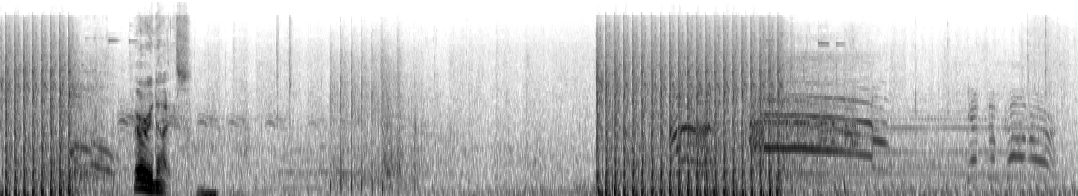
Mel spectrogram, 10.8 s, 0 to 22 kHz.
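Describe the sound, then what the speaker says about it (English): An explosive shotgun fires in GTA 5 Online, with rapid bursts of gunfire and booming blasts in several clusters, mixed with other weapon fire and a brief spoken comment. "I forgot we got that explosive shotgun"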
